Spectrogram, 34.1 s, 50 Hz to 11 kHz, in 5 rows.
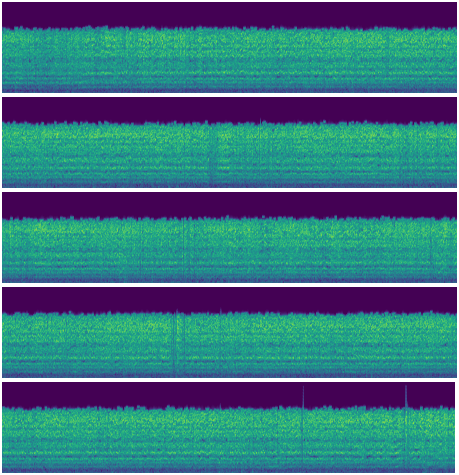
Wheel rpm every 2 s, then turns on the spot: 180, 210, 230, 230, 230, 230, 220, 220, 220, 210, 220, 230, 220, 230, 230, 230, 230.
none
